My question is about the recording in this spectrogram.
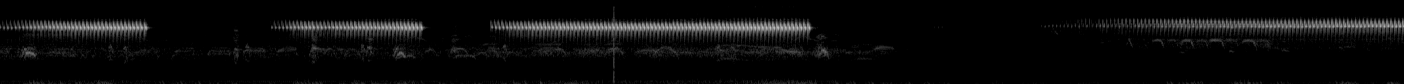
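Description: Grasshopper warbler reeling: a high, unbroken trill in four stretches with short gaps between. The first three stop abruptly, and the last swells in gradually.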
